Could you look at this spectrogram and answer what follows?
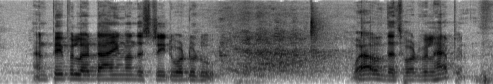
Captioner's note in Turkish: gülüşler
